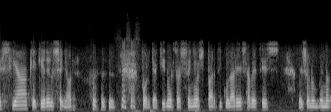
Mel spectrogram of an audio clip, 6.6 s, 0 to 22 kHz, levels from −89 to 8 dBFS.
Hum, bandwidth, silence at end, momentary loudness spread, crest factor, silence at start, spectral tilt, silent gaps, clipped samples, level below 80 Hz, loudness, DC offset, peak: none; 6.6 kHz; 0 s; 7 LU; 16 dB; 0 s; -4 dB/octave; none; under 0.1%; -56 dBFS; -26 LUFS; under 0.1%; -8 dBFS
